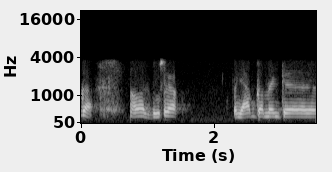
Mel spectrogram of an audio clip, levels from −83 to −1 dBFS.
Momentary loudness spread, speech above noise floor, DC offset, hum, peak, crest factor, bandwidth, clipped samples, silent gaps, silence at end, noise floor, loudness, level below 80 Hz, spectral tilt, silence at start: 12 LU; 40 dB; under 0.1%; none; -12 dBFS; 14 dB; 3.9 kHz; under 0.1%; none; 0 s; -64 dBFS; -25 LUFS; -78 dBFS; -6.5 dB/octave; 0 s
